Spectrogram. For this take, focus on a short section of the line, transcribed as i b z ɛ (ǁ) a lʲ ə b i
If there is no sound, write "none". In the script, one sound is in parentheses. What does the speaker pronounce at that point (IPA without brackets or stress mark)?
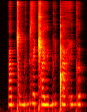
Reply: ǁ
